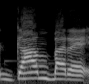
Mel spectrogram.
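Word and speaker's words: 頑張れ: However, in the rule of pronunciation in Japanese, if if an N precedes a P or a B, the pronunciation becomes M.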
